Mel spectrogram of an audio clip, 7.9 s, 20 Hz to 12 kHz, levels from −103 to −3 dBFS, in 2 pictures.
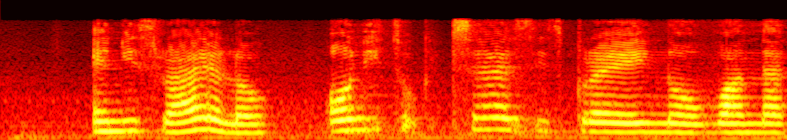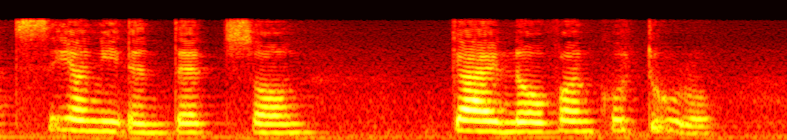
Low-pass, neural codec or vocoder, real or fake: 7.2 kHz; codec, 16 kHz, 0.4 kbps, LongCat-Audio-Codec; fake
